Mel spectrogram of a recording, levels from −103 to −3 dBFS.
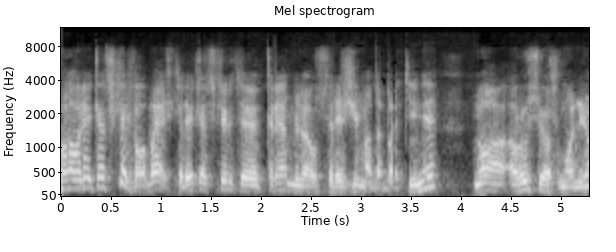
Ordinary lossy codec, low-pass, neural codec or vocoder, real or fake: AAC, 32 kbps; 10.8 kHz; codec, 44.1 kHz, 2.6 kbps, SNAC; fake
